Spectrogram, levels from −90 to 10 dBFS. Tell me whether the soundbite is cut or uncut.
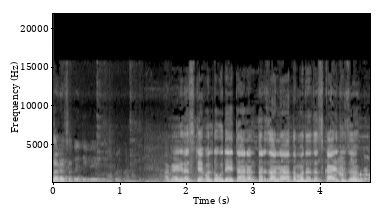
cut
